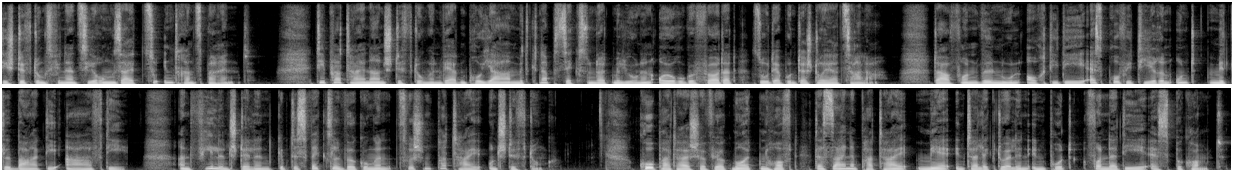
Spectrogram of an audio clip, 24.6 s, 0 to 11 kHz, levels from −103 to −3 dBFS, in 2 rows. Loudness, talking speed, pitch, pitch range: -26 LUFS, 140 wpm, 145 Hz, 130-160 Hz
